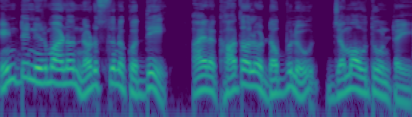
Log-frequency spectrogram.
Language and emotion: Telugu, neutral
